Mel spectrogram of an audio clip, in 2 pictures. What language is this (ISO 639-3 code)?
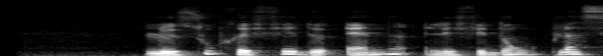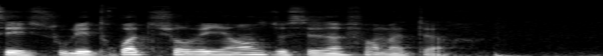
fra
